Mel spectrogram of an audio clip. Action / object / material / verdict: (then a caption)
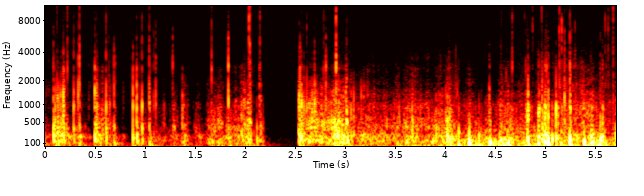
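scrape / beeswax-coated cotton food wrap / waxed cotton / none. Long nails scratch, tap and crinkle a yellow beeswax-coated cotton food wrap sheet that is draped and bunched up. Dense, rustling crinkles and quick taps fill the clip, with a brief near-silent pause just before the midpoint. The crinkling then resumes slightly louder and busier until the end.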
